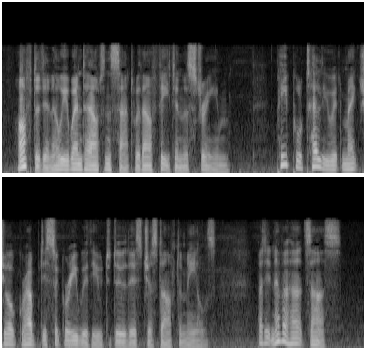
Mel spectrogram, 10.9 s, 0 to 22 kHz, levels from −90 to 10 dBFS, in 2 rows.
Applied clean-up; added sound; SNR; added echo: none; none; none; none.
